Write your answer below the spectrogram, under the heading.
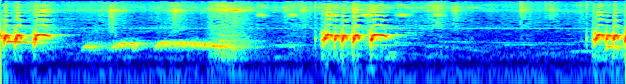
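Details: Lure song of zebra doves, local and Bangkok types, meant to set other birds singing: loud rattling bursts of quick stuttering notes separated by warbled, falling low coos.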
